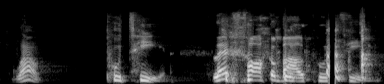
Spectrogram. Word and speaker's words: poutine: That's the correct way. That's the French way of saying it. Oh, okay. Poutine.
